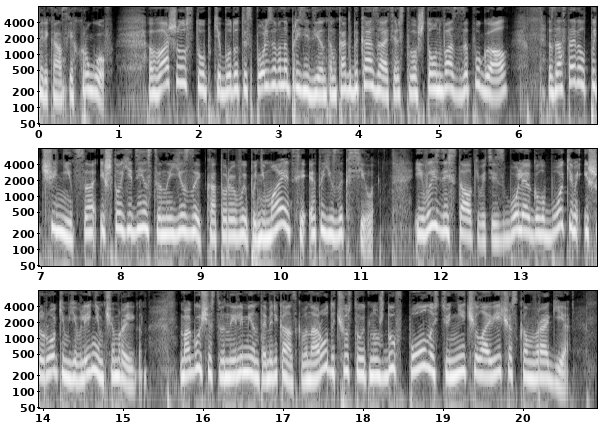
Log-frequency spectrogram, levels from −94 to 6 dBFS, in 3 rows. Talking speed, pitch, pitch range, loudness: 135 wpm, 205 Hz, 185-230 Hz, -9 LUFS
